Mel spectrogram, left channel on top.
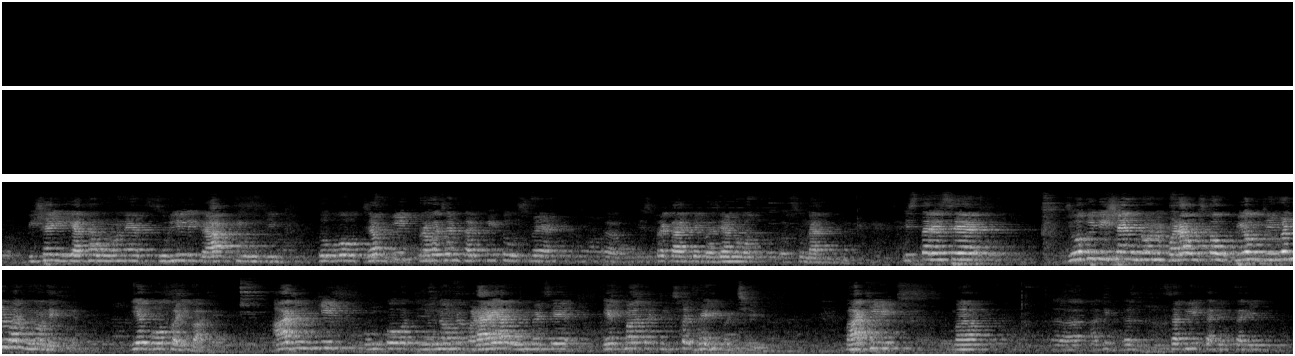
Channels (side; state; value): left; silent; digital silence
